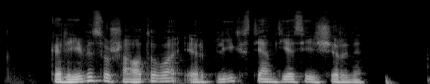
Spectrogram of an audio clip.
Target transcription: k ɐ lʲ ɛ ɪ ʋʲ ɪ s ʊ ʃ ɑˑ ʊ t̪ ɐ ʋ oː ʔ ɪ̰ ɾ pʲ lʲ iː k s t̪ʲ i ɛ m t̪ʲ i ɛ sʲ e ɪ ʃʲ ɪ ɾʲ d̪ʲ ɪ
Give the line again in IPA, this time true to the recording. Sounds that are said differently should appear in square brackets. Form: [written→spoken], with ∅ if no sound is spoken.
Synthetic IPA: k ɐ [lʲ→ɾʲ] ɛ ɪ ʋʲ ɪ s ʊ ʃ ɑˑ ʊ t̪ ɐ ʋ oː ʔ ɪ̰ ɾ pʲ lʲ iː k s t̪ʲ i ɛ m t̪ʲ i ɛ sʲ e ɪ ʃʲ ɪ ɾʲ d̪ʲ ɪ

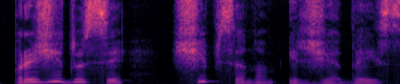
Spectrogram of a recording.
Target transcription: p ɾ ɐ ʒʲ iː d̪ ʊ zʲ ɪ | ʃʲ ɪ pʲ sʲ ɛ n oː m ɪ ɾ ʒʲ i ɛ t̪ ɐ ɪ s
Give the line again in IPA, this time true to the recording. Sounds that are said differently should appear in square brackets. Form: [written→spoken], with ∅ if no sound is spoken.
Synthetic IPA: p ɾ ɐ ʒʲ iː d̪ ʊ [zʲ→sʲ] ɪ | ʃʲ ɪ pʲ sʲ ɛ n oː m ɪ ɾ ʒʲ i ɛ [t̪→d̪] ɐ ɪ s

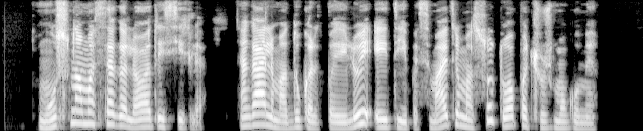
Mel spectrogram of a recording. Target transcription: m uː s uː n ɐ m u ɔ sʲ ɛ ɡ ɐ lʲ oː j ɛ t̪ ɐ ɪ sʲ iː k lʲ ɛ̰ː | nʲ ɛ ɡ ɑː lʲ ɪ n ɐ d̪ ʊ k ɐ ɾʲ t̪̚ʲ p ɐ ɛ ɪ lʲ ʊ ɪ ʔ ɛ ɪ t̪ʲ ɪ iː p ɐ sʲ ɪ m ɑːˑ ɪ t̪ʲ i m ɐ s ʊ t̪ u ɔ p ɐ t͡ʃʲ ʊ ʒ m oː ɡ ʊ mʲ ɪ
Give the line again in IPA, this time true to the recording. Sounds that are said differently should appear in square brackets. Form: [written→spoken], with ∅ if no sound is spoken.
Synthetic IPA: m uː s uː n ɐ m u ɔ sʲ ɛ ɡ ɐ lʲ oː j ɛ t̪ ɐ ɪ sʲ iː k lʲ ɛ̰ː | nʲ ɛ ɡ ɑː lʲ ɪ [n→m] ɐ d̪ ʊ k ɐ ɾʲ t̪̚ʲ p ɐ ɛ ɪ lʲ ʊ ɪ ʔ ɛ ɪ t̪ʲ ɪ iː p ɐ sʲ ɪ m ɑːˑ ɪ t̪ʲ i m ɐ s ʊ t̪ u ɔ p ɐ t͡ʃʲ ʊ ʒ m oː ɡ ʊ mʲ ɪ

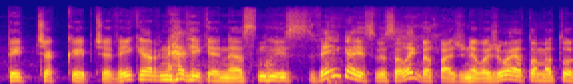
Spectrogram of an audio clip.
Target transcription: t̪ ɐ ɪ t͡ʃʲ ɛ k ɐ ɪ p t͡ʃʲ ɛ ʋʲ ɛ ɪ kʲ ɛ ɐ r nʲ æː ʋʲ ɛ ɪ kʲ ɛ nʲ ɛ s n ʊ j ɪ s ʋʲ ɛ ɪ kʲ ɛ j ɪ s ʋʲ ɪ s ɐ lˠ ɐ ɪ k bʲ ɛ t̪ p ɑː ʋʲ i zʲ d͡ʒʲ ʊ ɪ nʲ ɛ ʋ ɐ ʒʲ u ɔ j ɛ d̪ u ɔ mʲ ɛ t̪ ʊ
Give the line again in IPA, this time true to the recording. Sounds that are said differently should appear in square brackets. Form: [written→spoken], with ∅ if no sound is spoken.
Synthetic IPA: t̪ ɐ ɪ t͡ʃʲ ɛ k ɐ ɪ p t͡ʃʲ ɛ ʋʲ ɛ ɪ kʲ ɛ ɐ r nʲ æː ʋʲ ɛ ɪ kʲ ɛ nʲ ɛ s n ʊ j ɪ s ʋʲ ɛ ɪ kʲ ɛ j ɪ s ʋʲ ɪ s ɐ lˠ ɐ ɪ k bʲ ɛ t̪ p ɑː ʋʲ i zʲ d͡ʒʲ ʊ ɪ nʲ ɛ ʋ ɐ ʒʲ u ɔ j ɛ [d̪→t̪] u ɔ mʲ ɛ t̪ ʊ

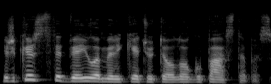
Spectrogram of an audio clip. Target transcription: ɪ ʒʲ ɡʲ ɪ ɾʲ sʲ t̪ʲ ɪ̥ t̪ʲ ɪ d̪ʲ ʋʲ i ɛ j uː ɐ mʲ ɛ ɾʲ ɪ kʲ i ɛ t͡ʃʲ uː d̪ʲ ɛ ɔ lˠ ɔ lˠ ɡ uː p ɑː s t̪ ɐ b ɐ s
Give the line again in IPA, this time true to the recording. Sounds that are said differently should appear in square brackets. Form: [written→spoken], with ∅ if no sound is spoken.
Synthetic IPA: ɪ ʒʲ ɡʲ ɪ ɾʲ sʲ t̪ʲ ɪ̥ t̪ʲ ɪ d̪ʲ ʋʲ i ɛ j uː ɐ mʲ ɛ ɾʲ ɪ kʲ i ɛ t͡ʃʲ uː [d̪ʲ→t̪ʲ] ɛ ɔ lˠ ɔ [lˠ→∅] ɡ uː p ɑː s t̪ ɐ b ɐ s

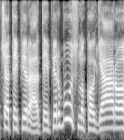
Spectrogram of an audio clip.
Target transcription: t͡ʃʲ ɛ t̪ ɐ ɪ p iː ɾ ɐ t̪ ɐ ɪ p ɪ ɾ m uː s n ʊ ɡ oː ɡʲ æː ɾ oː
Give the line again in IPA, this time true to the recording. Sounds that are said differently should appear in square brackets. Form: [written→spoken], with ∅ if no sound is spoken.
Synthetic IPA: t͡ʃʲ ɛ t̪ ɐ ɪ p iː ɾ ɐ t̪ ɐ ɪ p ɪ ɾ [m→b] uː s n ʊ [ɡ→k] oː ɡʲ æː ɾ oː

